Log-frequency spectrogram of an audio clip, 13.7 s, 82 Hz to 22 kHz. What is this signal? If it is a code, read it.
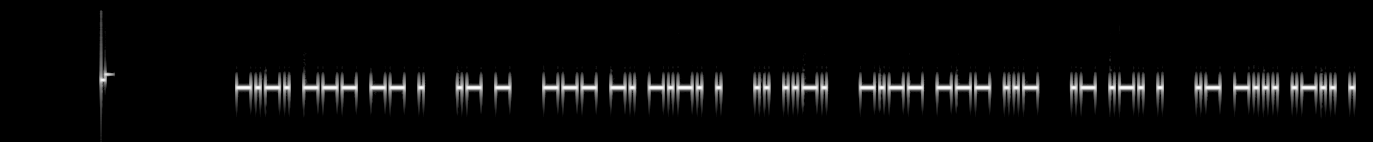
Morse code, heard as a keyed tone, about 25 wpm, 700 Hz. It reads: COME AT ONCE IF YOU ARE ABLE
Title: Sentences from Top 1000 Words - Review Part 2 - 25wpm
